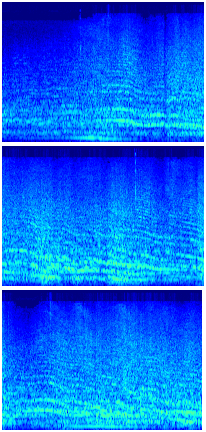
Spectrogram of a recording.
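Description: Several race cars weaving on track to warm their tyres in an Xbox racing game at the Spain round, engines droning and revving up and down continuously at moderate distance.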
